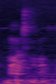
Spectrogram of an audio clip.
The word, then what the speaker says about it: Mortimer: Mortimer. Yeah, it's, that's it. Mortimer. You have to pronounce the O.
